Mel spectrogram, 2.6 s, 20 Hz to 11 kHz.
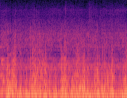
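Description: Loud, constant wind buffets the microphone while riding a Honda Transalp 750 motorcycle on a main road, a dense roaring rush like riding at speed, with no voices.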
